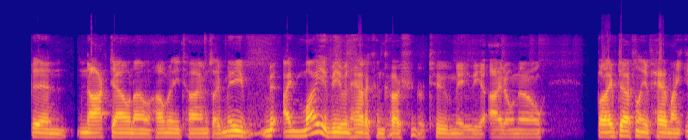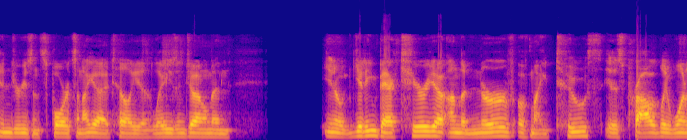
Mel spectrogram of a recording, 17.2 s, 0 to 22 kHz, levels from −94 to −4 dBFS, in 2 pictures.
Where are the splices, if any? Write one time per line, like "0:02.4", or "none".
none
